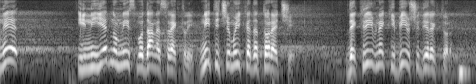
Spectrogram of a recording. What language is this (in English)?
Serbian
